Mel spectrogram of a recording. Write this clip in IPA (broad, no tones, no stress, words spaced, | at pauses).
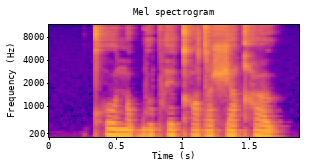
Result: kʰonɔ bɯpʰekʰɔdˤo ʃeqʰɯ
